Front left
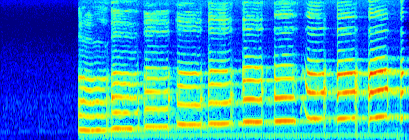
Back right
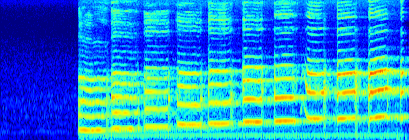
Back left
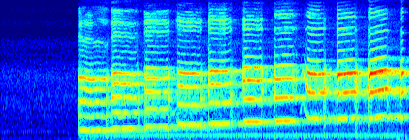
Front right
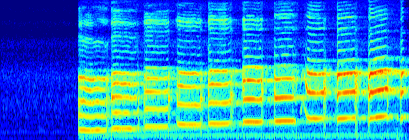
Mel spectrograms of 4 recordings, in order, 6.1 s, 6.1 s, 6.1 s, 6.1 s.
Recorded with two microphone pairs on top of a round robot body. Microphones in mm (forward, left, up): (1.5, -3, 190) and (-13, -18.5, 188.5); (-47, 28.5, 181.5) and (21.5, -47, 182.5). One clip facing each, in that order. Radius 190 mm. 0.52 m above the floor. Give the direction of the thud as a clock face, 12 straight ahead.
No thud in this recording.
